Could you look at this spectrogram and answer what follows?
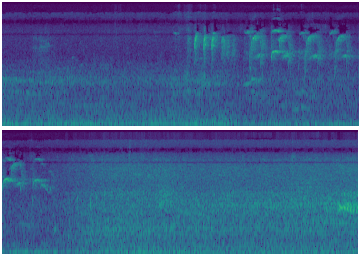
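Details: Japanese bush warbler singing an odd, unusual song, possibly a young bird still immature and practising; a quick run of about eight short, repeated high notes over three seconds, then silence, over steady low background rumble.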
